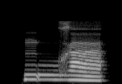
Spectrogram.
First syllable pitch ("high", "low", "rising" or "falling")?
low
